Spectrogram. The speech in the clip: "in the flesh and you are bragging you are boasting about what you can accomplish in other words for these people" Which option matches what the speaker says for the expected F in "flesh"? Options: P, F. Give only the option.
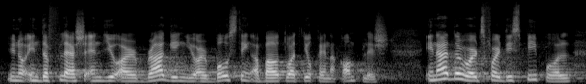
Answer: F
